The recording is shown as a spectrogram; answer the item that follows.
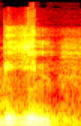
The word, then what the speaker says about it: begin: तो B से पढ़ेंगे बा, और ई का उच्चारण बच्चों आई के रूप में होगा। जी से लिखेंगे ग, आई से छोटी की मात्रा और यन से नौ। यह लिखा है बिगिन।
